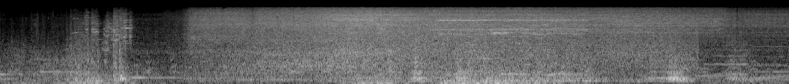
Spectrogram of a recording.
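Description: Steam locomotive letting off steam: a loud, steady hiss that swells about two seconds in and dies away near the end.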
